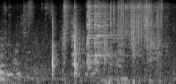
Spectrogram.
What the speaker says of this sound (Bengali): এবারে আলুগুলোকে উঠিয়ে নেব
